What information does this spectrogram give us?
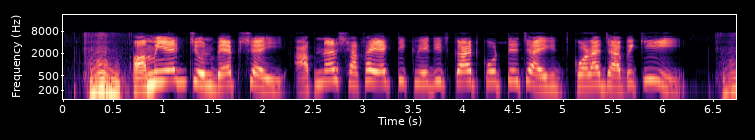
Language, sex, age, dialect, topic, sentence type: Bengali, female, 18-24, Northern/Varendri, banking, question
